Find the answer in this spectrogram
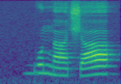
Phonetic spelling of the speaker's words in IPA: b o˧ n ã˨ ʃ a˨˦

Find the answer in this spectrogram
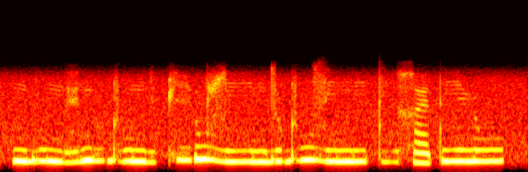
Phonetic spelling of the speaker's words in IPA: m b u˧ m ɛ̤˨˦ n ṳ˦ ɖʱ u˧ n i̤˨ ʈʰ i̤˦ ɽ u˦ ɮ iː˨ n d u˧ ɖʱ u˦ z i˧ n̪ i˧ t i̤˧ χ æ˨ t̪ iː˦ ɳ u˦

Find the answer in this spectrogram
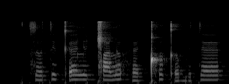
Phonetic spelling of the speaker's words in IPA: t͡s ə˨˦ t ɪ˧ kʼ ɛ˧ l ɪ˧ ǁ a˧ l ə˦ h ɛ˨ ǃʰ ə˦ kʼ ə˨ b ɪ˨ t ɛ˦

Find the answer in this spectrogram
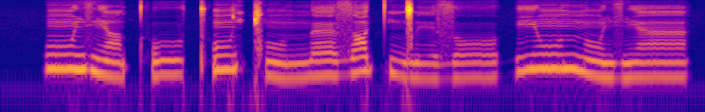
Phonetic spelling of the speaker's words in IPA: ũ˦ zʲ ɑ̃˩ tʼ u˨ tʼ ũ˦ ǀ ũ˩ n ɛ˨ z ɑ˥ tʲ ŋ͡ǀ i˩ z ʊ˨ | j ũ˦ n ũ˩ zʲ æ̃˨

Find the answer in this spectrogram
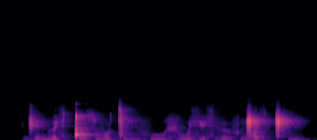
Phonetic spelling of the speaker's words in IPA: d͡ʒ e˨ n ð e˨ sʲ ǃ ɨ˨ s v ɵ˨˦ ǀ iː˦ f uː˦ ɕ uː˦ zʲ ɵ˨ sʲ ð ʉː˨ f ŋ͡ǁ ɐ˨ sʲ ǁʰ i˦

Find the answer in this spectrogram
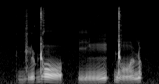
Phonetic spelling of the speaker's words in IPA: ɡ y˨˥ ɖ o˥˨ | j ĩː˨˥ ʔ ɖ õ˨˥ ɳ

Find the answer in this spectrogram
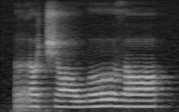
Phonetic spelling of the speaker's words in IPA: r ɔ t͡ʃ ɔː w oː ð ɔ

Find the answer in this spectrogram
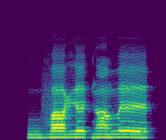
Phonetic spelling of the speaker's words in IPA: u˨ v a˦ ɣ ɛ˦ ɡ ã˦ β ɛ˦˨

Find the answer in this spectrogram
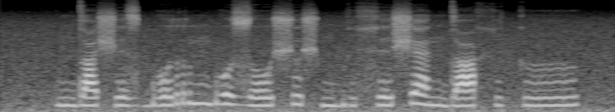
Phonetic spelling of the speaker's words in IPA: n d ɑ ʃ e z b o r m b o z o ʃ ø ʃ m b i x e ʃ æ n d ɑ x i k ɯ

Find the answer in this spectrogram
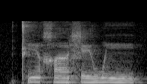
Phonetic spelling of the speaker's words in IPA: tʼ ĩ χ ɐ̃ ɬ e w ĩ

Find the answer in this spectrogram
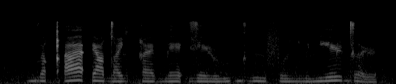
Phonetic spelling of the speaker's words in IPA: b u qʼ a ʔ ɛ dˤ a ʎ q ɛ b ɛ ʔ z e ɭ u ɡʱ ɯ f o ʎ ɯ lʲ e ɭ d ɤ ɭ

